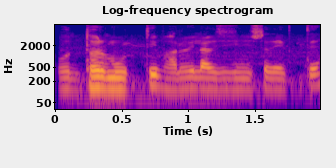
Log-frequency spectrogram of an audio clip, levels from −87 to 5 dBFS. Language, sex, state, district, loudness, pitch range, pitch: Bengali, male, West Bengal, North 24 Parganas, -27 LUFS, 120-135 Hz, 125 Hz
